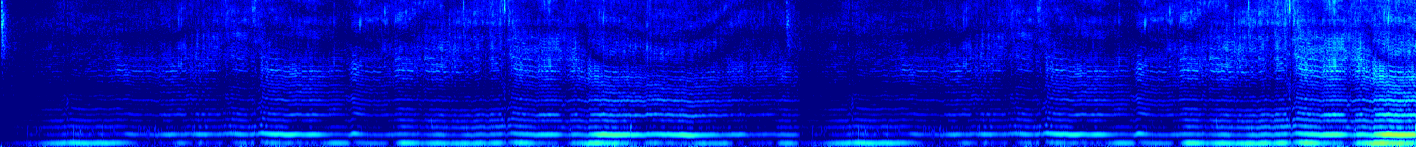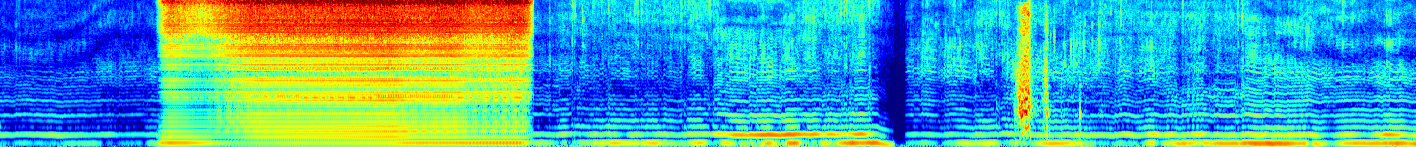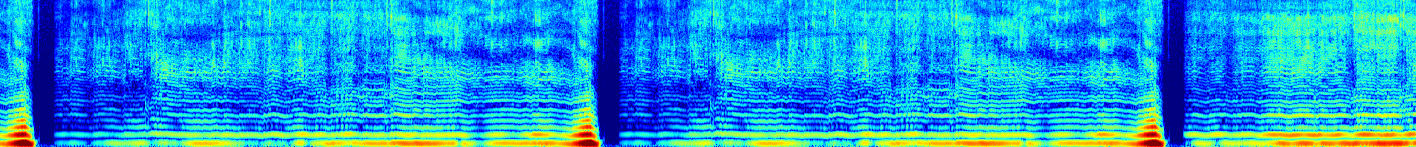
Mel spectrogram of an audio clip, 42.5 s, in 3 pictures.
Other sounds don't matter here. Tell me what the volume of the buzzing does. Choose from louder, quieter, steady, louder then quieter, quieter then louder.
louder.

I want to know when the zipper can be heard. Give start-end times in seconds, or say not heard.
24.3-25.1.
